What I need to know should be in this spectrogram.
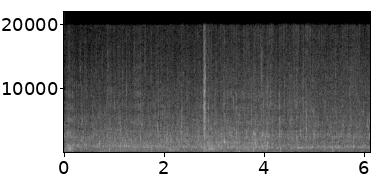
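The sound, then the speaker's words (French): Clear, cool water trickles through a small gorge, a steady soft rushing hiss broken by faint small splashes and drips throughout, with no voices. “Où ruisselle une eau limpide et rafraîchissante.”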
